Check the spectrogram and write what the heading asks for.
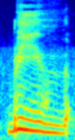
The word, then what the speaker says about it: breathe: I hate to breathe، هو الفرق بس بين الverb والnoun ان انا في الverb بقاد e، وفي النطق بدل ما هيبقى breath هيبقى ايه؟ breath هيبقى breathe.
